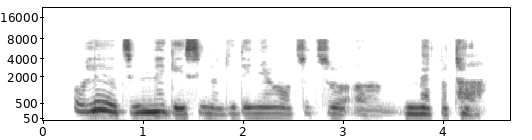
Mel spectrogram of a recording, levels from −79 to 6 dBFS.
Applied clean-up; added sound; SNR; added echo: none; none; none; none.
